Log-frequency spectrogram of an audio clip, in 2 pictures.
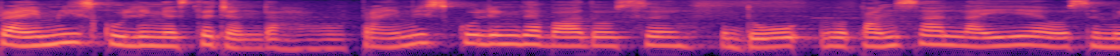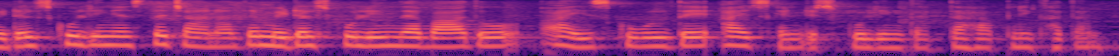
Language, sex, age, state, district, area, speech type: Dogri, female, 30-45, Jammu and Kashmir, Udhampur, urban, spontaneous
